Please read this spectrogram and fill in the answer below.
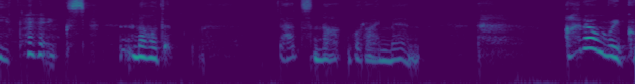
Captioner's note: sighs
